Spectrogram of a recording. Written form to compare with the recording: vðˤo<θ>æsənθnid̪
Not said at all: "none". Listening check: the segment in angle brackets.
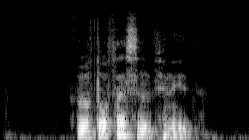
θ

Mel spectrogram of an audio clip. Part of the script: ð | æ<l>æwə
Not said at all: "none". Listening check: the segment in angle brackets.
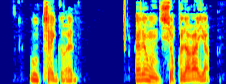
ɾ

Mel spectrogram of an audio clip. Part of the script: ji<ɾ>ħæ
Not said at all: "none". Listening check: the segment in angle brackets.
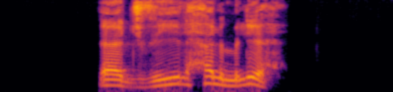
l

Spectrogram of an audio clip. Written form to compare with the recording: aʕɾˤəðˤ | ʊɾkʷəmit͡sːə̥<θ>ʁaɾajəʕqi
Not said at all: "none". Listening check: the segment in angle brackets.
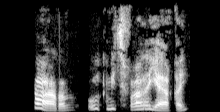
f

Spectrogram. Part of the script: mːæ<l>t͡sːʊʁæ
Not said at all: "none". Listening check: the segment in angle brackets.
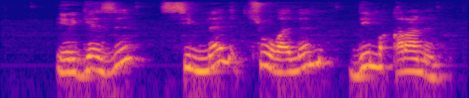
l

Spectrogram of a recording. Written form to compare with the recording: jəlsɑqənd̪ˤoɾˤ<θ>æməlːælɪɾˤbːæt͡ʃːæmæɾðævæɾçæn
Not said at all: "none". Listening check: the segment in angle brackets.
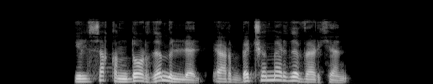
ð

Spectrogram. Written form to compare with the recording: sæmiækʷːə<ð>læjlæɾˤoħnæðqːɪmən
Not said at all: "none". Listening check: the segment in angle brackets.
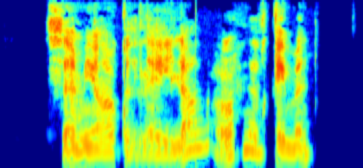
ð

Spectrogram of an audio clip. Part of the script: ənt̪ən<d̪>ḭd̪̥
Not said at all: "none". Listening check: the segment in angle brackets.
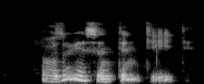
t̪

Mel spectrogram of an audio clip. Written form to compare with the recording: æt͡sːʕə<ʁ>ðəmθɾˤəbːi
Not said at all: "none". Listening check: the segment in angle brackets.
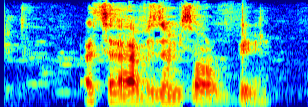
v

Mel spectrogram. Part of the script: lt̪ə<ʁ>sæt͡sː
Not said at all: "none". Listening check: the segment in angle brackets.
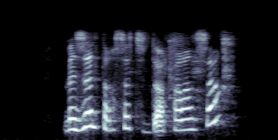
ʁ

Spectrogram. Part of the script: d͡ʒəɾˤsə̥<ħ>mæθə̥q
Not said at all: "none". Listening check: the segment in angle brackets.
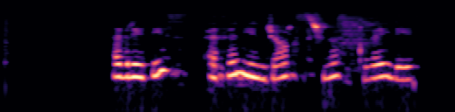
ʃ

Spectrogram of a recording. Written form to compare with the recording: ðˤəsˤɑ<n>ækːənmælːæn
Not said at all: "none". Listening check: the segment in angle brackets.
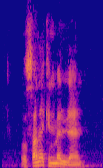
n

